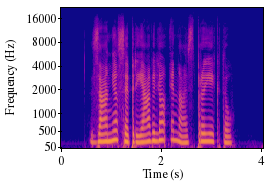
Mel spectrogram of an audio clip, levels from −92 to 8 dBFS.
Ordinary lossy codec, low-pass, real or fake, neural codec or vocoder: none; 19.8 kHz; real; none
